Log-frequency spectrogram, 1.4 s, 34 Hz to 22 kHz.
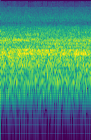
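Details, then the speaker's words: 2002 Dodge Ram 1500 4.7 Magnum V8 with 137,687 miles, after fixing a crank-no-start with a replaced PCM, plugs and coil packs: steady even high idle roar just after starting, no misses or shaking, runs smoothly. "idol down here in a minute about runs real smooth no shakin"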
